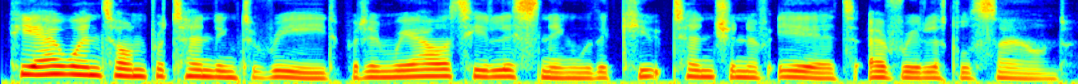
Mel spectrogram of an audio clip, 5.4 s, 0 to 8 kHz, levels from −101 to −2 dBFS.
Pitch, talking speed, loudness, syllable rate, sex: 175 Hz, 210 wpm, -21 LUFS, 6.2 syllables/s, female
